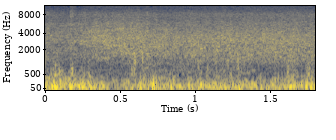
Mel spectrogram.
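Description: Wind buffets the microphone aboard a sailing boat at sea off Noosa at sunset, a continuous low roaring rush with faint water wash beneath and no voices.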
